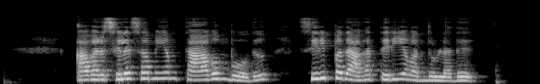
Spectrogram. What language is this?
Tamil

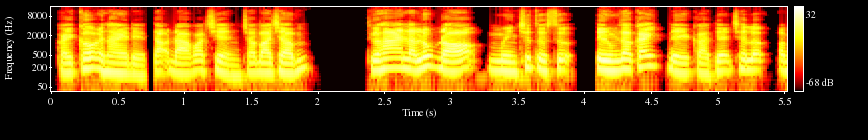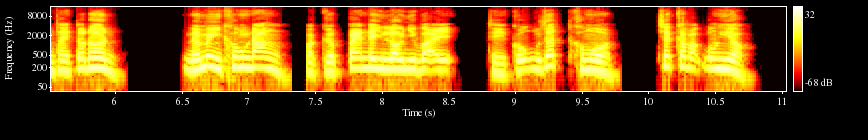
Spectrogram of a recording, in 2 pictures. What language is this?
Vietnamese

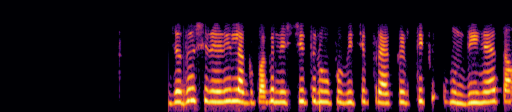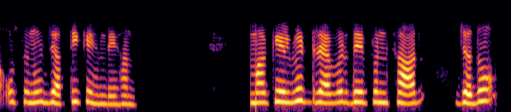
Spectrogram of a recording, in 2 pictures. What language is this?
Punjabi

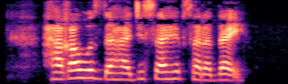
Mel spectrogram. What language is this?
Pashto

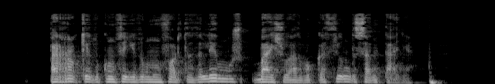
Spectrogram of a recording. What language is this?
Galician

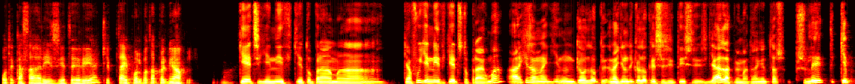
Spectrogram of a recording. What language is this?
Greek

